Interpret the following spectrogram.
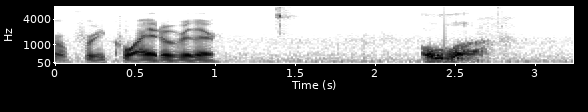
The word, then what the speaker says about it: hola: Hola. It's like the whitest Alright. hello ever. Yeah. Correct pronunciation is hola.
